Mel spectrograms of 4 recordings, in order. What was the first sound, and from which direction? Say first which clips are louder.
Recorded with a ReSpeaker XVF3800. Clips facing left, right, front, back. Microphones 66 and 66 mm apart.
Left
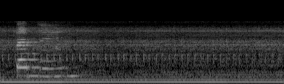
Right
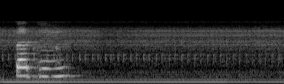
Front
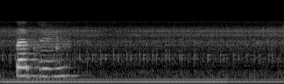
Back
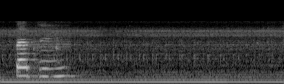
A child speaking: right 11 dB, back 2 dB; 100° right.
